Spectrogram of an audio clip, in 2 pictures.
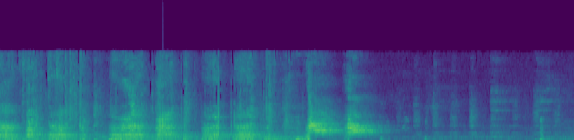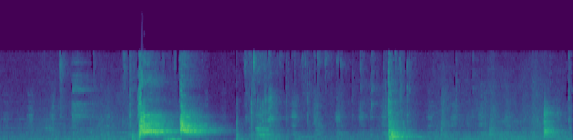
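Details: Yorkshire terrier playing indoors with a ball and its family, giving a run of sharp yipping barks, then quieter stretches broken by single loud barks.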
